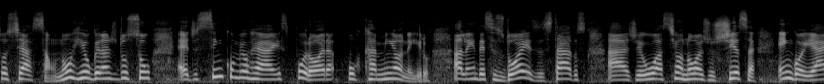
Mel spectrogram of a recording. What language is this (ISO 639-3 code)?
por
